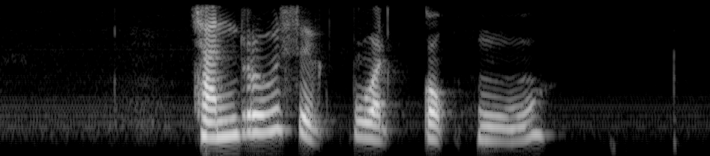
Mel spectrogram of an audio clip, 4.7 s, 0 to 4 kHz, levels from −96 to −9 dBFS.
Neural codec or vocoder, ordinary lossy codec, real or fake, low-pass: none; none; real; 3.6 kHz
